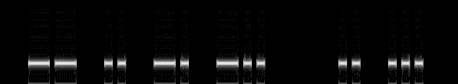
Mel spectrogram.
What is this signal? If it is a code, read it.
Morse code, heard as a keyed tone, about 18 wpm, spaced as for 15 wpm, 1000 Hz. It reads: MIND IS
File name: qotdfiles / 15wpm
